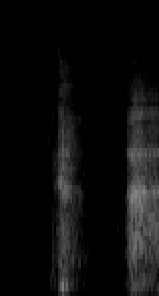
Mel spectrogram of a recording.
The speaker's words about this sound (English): We're going to try to hold our breath as long as possible. You ready? I want to show you that the longer you don't have air, the more you're motivated by it. Watch this.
